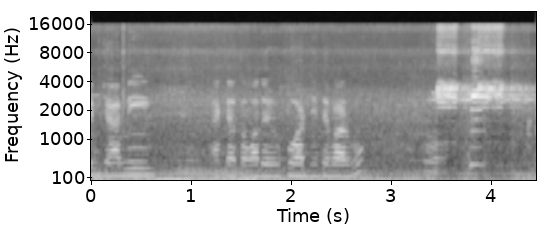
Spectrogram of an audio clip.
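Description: Voice over a low street rumble, then a short, high-pitched vehicle horn toot near the end.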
